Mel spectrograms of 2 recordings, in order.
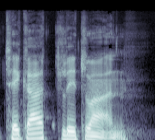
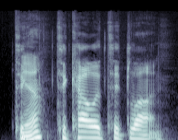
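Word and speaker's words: Tecalitlán: Tecalitlan. – Oh, okay. Is that right? – No. I added a T just to make it easier. I think you said it right the first time.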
